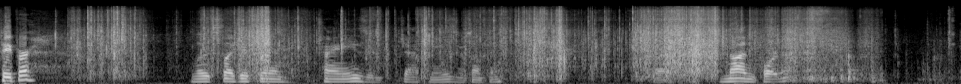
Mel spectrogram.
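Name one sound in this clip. Paper wrapping crinkles and rustles as hands tear at it.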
